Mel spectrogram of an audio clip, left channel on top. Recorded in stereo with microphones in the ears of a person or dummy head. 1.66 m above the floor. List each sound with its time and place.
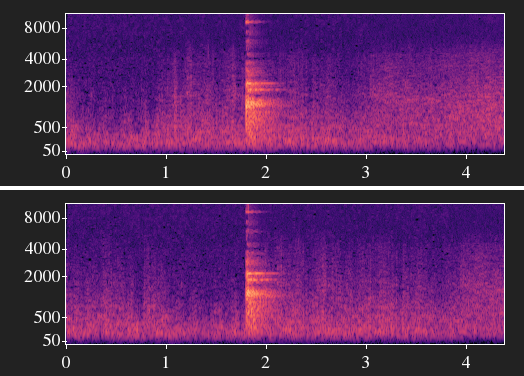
1.8 s a clink: 25° left (ahead or behind), 1.0 m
